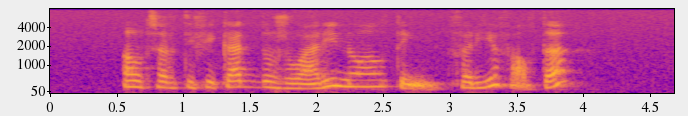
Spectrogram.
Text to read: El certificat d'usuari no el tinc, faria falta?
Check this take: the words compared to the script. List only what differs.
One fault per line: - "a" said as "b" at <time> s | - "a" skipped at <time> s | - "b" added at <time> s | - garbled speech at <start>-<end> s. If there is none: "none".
none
